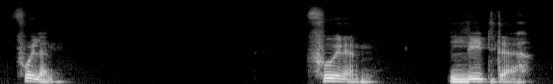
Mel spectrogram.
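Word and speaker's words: fühlen: করা ফুইলেন ফিল করা খেয়াল করুন এখানে হয় এর উচ্চারণটা হবে খুবই সামান্য ফুইলেন ফুইরেন লিড দেয়া বা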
